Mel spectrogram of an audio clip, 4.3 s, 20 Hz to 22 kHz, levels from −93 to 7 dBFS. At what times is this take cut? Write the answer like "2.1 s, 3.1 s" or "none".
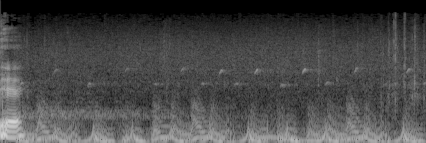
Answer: none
